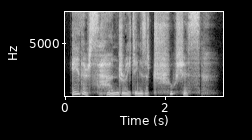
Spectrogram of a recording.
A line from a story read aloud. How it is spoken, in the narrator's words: she muttered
